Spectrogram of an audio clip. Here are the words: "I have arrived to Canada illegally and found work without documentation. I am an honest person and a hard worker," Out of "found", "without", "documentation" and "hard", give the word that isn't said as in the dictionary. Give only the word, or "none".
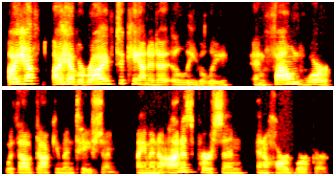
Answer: none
